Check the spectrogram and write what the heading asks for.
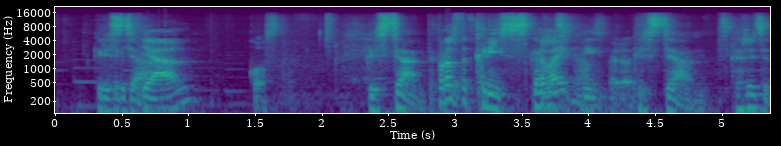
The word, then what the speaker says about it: Кристиан: так вот Кристиан Кстати я всё время путаю ударение в его имени Потому что раньше я называл Кристиан Ну потому что это как-то более привычнее но ударение всегда идёт на а кри Кристиан Коста Кристиан ри Кристиан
